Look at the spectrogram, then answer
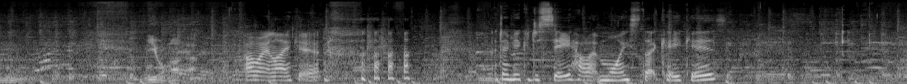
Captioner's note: laughing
